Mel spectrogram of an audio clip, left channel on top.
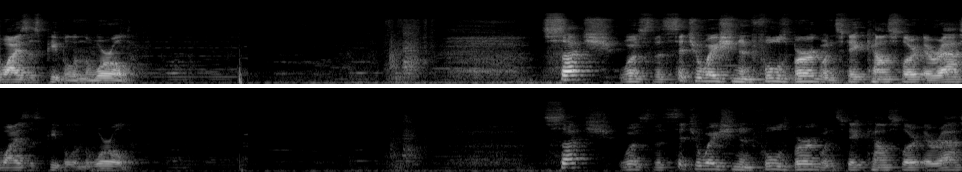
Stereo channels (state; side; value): quieter; right; 11.7 dB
